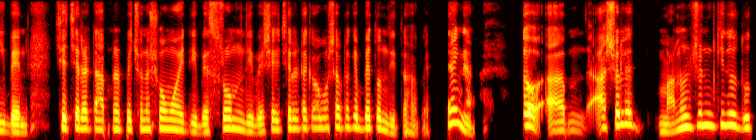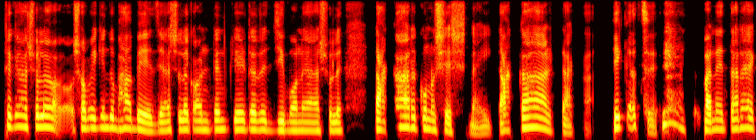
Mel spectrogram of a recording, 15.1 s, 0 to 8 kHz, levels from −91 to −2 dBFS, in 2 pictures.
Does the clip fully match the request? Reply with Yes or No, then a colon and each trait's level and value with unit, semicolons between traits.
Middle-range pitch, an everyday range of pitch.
Yes: medium, 160 Hz; average, 4.0 semitones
